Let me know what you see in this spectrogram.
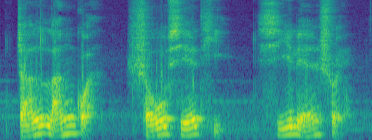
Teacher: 这种前两个字是一个字组，后面再加上第三个字的情况，这种呢就可以把前两个字都读成二声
